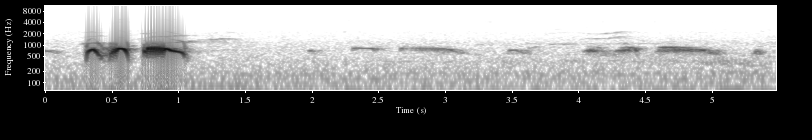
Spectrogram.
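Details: Spotted dove phrase of two rapid rounded notes and a sustained, sliding coo. It is followed by faint murmuring coos in the background.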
